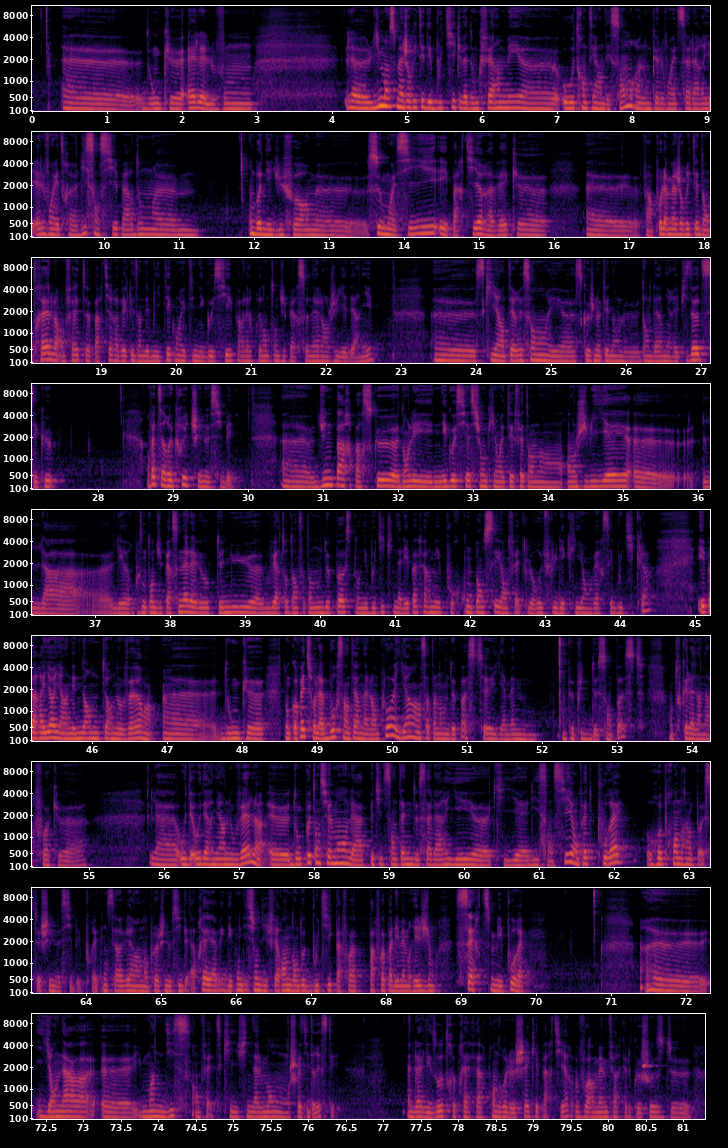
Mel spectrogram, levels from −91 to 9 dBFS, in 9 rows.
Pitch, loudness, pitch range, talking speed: 160 Hz, -37 LUFS, 155-175 Hz, 195 wpm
